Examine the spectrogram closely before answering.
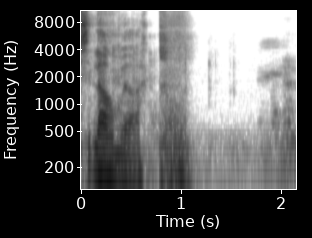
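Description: A young man sings into a microphone close by.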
